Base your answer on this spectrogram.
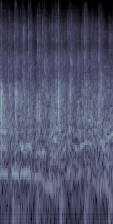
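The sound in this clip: Audience applause for guitarist musicians at a national guitar festival, a moderate ripple of clapping mixed with voices.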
